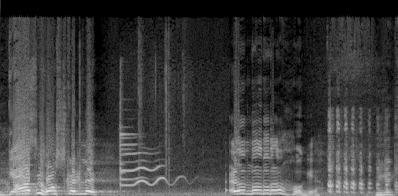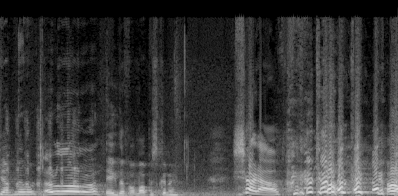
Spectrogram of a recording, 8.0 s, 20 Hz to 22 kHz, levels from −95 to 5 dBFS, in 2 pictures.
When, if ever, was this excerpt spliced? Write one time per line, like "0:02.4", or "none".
none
